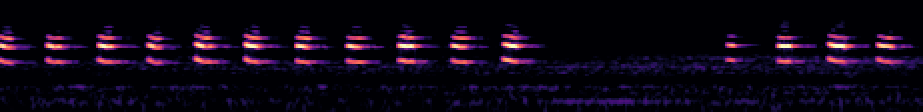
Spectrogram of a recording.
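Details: Mating call of a cockatiel in breeding: rapid run of sharp, falling chirps at about four per second over a low steady hum, a brief break, then a few more chirps.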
